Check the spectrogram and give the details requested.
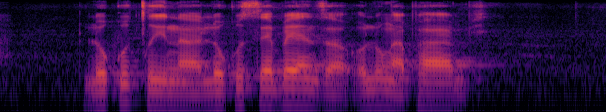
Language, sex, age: Zulu, male, 24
